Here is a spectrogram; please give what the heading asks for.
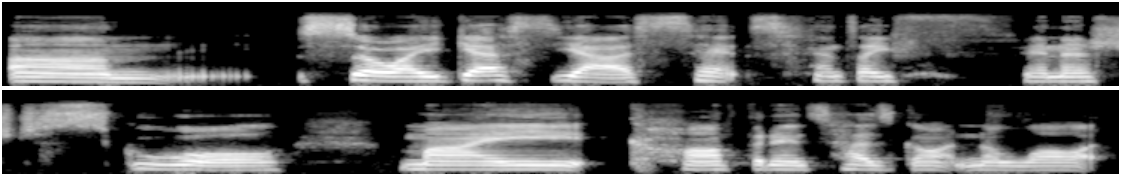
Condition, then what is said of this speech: Stuttering. But then if I whisper and speak to an adult, I might stutter, but it's less likely during a whisper.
